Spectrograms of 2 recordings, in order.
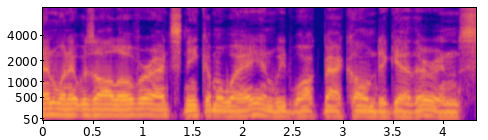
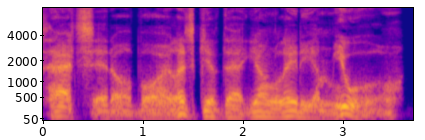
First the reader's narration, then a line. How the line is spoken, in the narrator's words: hiss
